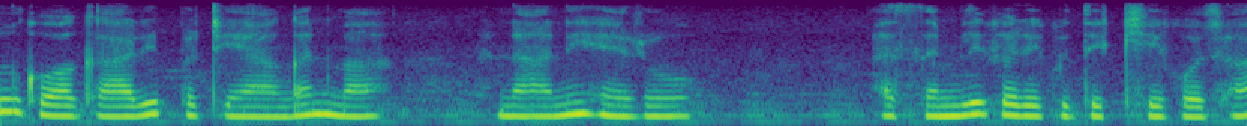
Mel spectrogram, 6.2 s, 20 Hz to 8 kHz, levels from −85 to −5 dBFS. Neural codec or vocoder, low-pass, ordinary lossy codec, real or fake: none; 7.2 kHz; none; real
